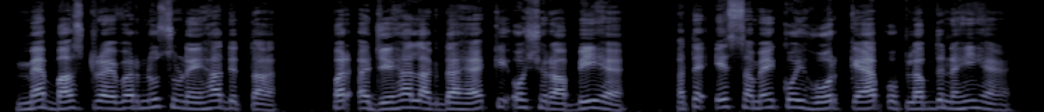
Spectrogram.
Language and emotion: Punjabi, fearful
